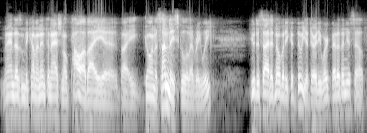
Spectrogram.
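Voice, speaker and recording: A man's voice: on the low side, fast talker, a bit bright, close to an everyday voice, poor audio. A man playing a shrewd, defiant reporter in an old-time radio suspense drama, pointed and wry as he speaks. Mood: accusing, wry. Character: hard-boiled male reporter, shrewd, defiant, accusing. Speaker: lead actor and narrator. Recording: vintage radio broadcast sound.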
